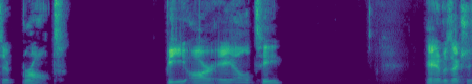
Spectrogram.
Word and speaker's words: Breault: So he likely pronounced it Brault. Submariners call it Breault, but I say Bro out of respect for the Bro families that are around today.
